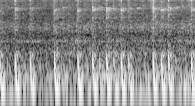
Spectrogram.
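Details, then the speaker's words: Supra X Daytona single with a new Yuasa battery after sitting long with stale fuel and a dead battery; carburetor found clean. Chugs steadily at idle with quick, even pops and clean pickup; running healthy. "Dan ini dia suara dari Supra Daytona menggunakan aki baru. Dan gimana suaranya? Pastinya keren sih."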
